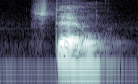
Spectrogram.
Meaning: 1. steep 2. straight, not curly
- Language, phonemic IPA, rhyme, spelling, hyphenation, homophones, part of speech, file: Dutch, /stɛi̯l/, -ɛi̯l, steil, steil, stijl / Steyl, adjective, Nl-steil.ogg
